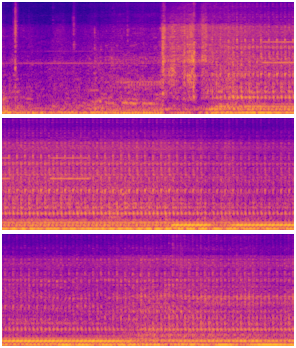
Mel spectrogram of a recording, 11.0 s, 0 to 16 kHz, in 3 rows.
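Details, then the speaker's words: Tata Ace Gold BS6 diesel after crank sensor no-signal fault fixed and code cleared: short crank, catches at once and settles into a steady even idle; restarted normally. "लेकिन अभी जो हमारी गाड़ी starting problem के लिए आई थी व गाड़ी स्टार्ट हो गई है रही वापस से बंद करके स्टार्ट करेंगे"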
